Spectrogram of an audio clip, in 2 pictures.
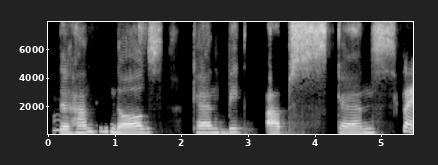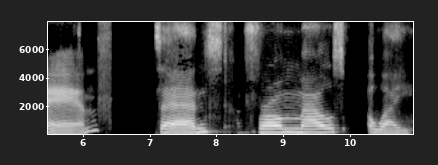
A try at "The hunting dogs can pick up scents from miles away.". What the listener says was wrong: Nah, belum ada yang disambung-sambung. Tadi dibilang pick up disambung jadi pick up. Miles away disambung jadi miles away. Can ini bacanya jadi can. Bunyi A-nya jadi bukan E.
